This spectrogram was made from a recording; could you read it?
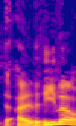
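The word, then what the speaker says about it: Al Rihla: Und der Ball heißt richtig Die Reise und auf Arabisch Al-Rila ausgesprochen.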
